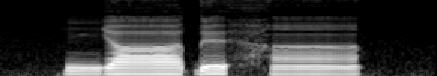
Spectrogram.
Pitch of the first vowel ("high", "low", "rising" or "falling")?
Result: low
